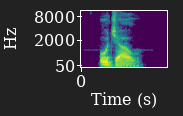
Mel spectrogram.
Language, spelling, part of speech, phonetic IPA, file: Polish, udział, noun, [ˈud͡ʑaw], Pl-udział.ogg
